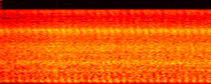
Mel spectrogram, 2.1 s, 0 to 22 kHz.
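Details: Yamaha Novo scooter, ISC valve reset without a scan tool by letting it idle about 30 seconds before refitting the screw: an even single-cylinder putter with no hunting or stalling. Normal idle.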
